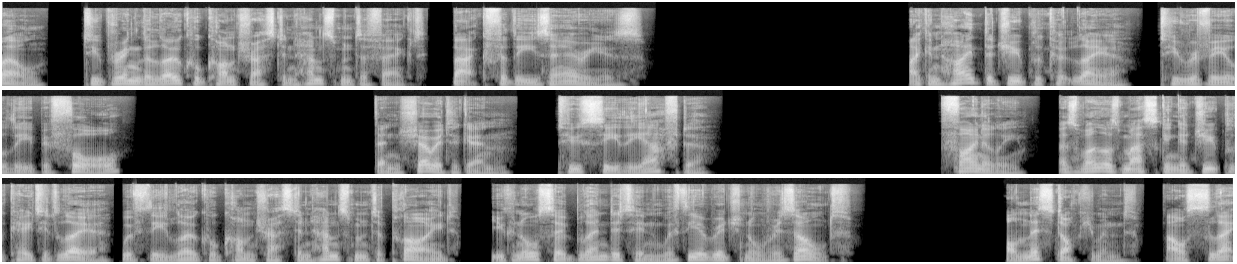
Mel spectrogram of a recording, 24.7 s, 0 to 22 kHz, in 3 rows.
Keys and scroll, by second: 0.7 [, 1.3 [, 2.4 ], 5.8 h.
